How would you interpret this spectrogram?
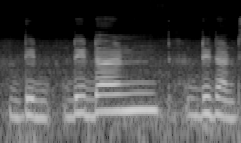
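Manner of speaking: didn't stretched into two syllables, did-unt; wrong didn't. Shown as a demonstration. Teacher showing what not to say, over-full pronunciation. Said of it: "ये गलत है".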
